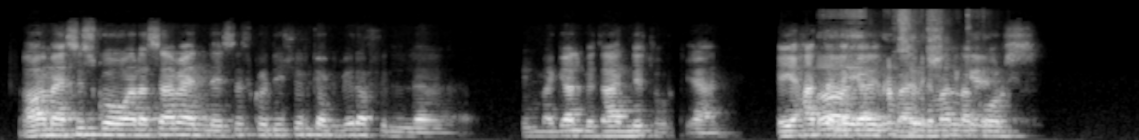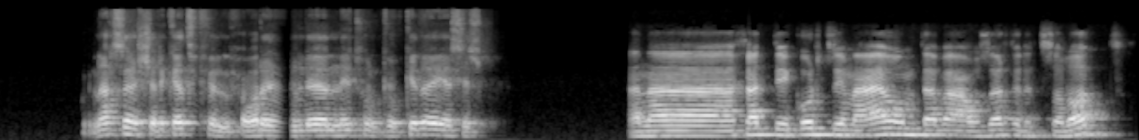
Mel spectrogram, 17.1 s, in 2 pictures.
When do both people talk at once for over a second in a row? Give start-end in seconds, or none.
6.2-7.7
